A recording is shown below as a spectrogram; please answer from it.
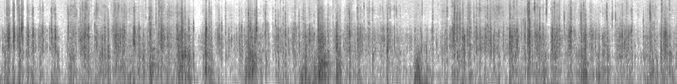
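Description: Fingertips of both hands repeatedly press the plastic keycaps of a white mechanical keyboard coated in thick translucent blue slime. The result is a dense, steady stream of soft, muffled clacks mixed with wet, sticky squelches, weighted toward the low end with little high brightness.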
